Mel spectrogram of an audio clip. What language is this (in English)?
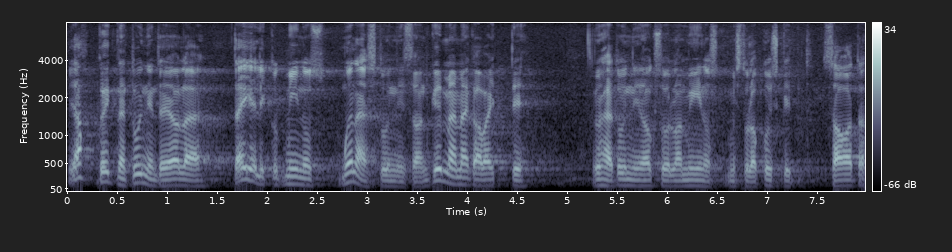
Estonian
